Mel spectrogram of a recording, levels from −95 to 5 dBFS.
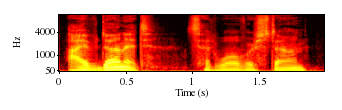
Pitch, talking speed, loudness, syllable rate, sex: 110 Hz, 150 wpm, -18 LUFS, 5.7 syllables/s, male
